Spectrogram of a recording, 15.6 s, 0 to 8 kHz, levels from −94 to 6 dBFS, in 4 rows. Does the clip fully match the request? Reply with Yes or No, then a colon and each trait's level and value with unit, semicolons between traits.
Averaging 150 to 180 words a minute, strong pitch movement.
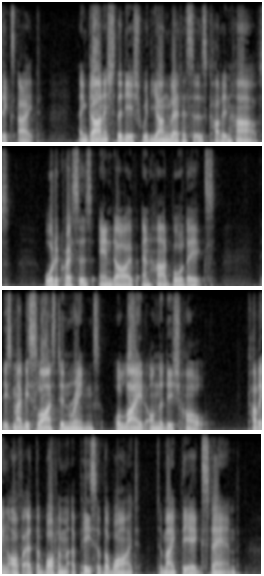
No: average, 175 wpm; average, 4.3 semitones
